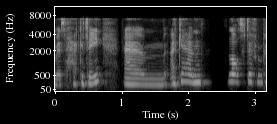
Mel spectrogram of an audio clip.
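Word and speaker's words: Hecate: We also have another villain whose name is Hecati. Um again lots of different pronunciations of this name. Heckit, whatever I say. Hecky.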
